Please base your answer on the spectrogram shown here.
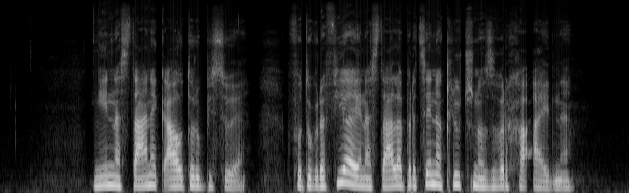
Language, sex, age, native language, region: Slovenian, female, 18-29, Slovenian, Central Slovenia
